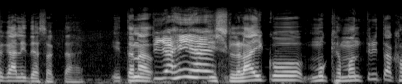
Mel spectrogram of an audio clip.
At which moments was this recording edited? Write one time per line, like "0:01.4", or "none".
0:02.1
